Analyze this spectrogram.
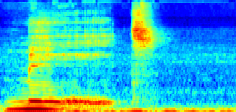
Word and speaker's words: mate: But with the E at the end or the vowel at the end, you're going to get a long A sound, mate, right?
